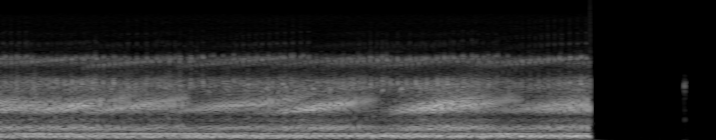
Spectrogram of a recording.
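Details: Crawfish Frog, a near threatened Kentucky species, giving its deep, loud snore, audible from quite a distance, as wetland frogs call in early spring. A dense, steady, pulsing snore runs unbroken for about six seconds, then stops abruptly.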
